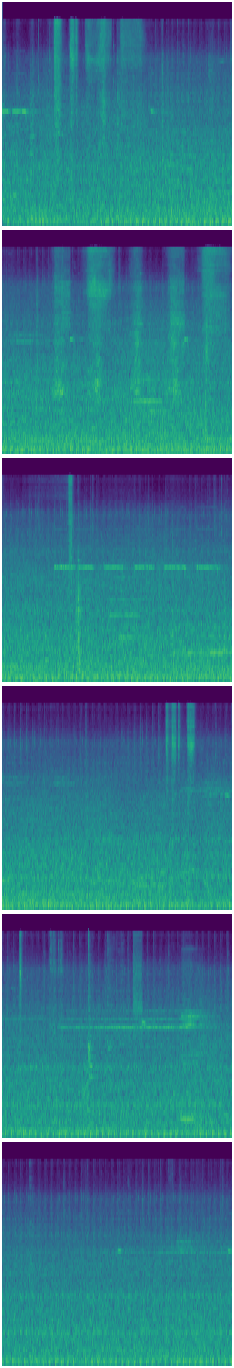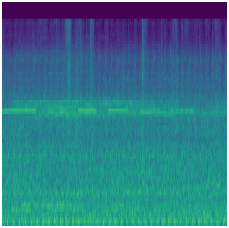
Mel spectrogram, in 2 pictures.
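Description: Steady rumble of idling vehicle engines and traffic, with scattered clicks and knocks and a few stretches of rapid high-pitched beeping.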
